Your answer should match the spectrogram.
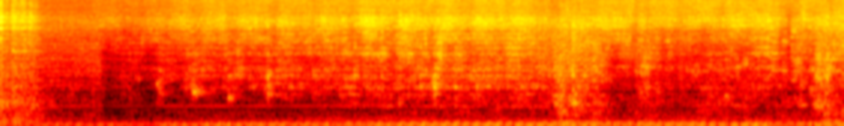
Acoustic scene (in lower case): kitchen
